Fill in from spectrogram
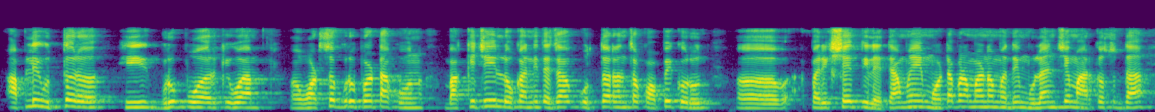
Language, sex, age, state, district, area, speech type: Marathi, male, 18-30, Maharashtra, Ratnagiri, rural, spontaneous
